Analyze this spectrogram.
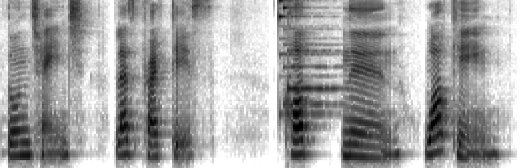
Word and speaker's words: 걷는: 걷는, walking. 걷 ends with T sounds, 걷, and then 는 is start with ni은. This case is pronounced as 걷는, 걷는.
